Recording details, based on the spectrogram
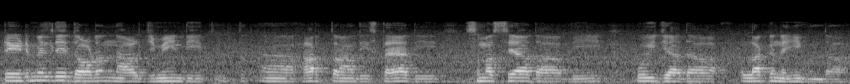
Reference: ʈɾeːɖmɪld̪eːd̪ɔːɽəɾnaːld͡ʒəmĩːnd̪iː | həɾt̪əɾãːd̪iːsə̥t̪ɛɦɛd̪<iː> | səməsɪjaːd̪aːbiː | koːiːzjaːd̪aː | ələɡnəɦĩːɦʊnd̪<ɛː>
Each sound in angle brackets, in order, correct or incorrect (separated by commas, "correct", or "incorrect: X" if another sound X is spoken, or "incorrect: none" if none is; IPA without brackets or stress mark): correct, incorrect: aː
